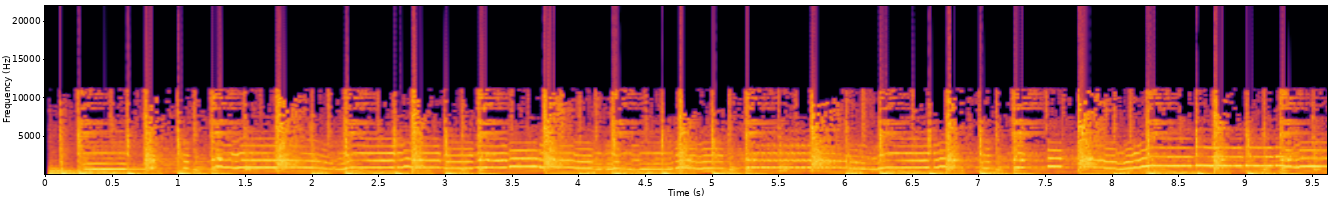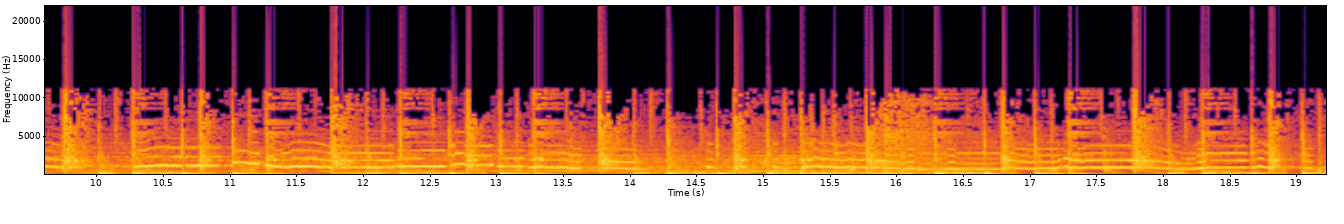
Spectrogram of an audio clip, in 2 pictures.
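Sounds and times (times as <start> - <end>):
flute music: 0.0 - 19.2.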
